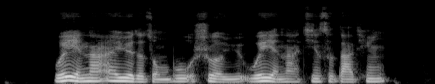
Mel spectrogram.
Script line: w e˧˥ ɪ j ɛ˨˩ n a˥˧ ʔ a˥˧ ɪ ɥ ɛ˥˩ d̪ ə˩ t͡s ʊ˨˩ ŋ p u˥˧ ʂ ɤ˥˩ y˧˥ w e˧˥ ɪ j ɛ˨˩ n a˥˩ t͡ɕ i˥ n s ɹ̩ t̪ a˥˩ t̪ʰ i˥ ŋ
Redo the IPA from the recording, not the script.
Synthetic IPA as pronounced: w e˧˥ ɪ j ɛ˨˩ n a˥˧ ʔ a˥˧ ɪ ɥ ɛ˥˩ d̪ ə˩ t͡s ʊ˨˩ ŋ p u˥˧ ʂ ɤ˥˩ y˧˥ w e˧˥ ɪ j ɛ˨˩ n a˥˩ t͡ɕ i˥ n s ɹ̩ t̪ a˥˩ t̪ʰ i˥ ŋ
